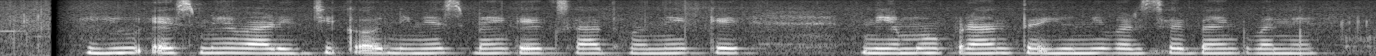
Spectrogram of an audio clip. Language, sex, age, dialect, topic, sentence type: Hindi, female, 18-24, Awadhi Bundeli, banking, statement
